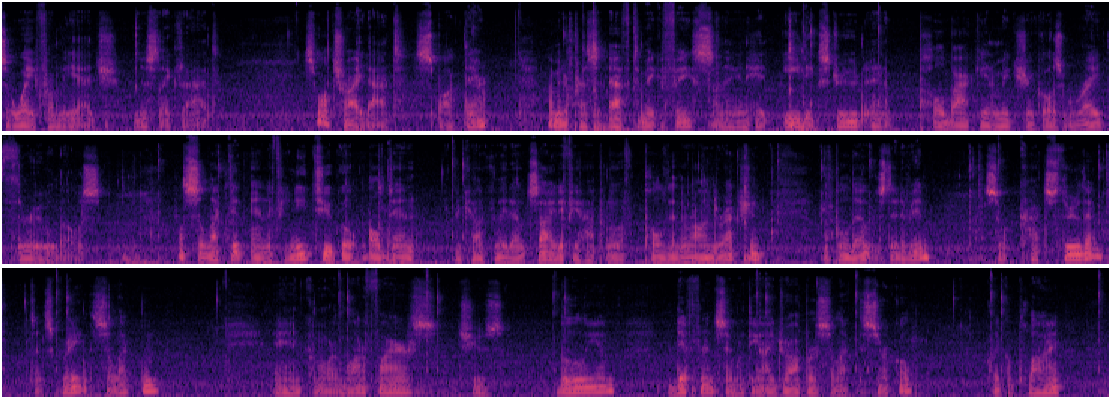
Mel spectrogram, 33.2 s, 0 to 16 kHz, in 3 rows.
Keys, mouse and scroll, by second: 1.3 scroll down 2, 2.6 scroll down 1, 4.7 middle click, 5.9 f, 6.3 middle click, 7.9 e, 8.8 click, 12.2 a, 12.6 middle click, 14.8 alt+n, 16.9-17.2 scroll down 2, 18.0 alt+a, 18.5 Tab, 18.8 middle click, 19.7 middle click, 21.0 middle click, 22.7 click, 25.5 click, 26.4 click, 29.7 click, 32.0 click, 33.1 click.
